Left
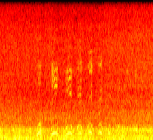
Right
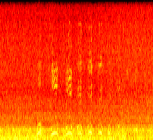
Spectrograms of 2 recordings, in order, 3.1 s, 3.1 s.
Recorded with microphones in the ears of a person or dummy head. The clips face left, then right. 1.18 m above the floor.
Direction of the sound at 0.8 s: 5° right (ahead or behind).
